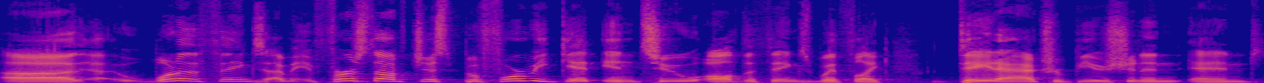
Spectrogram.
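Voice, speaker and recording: A man with an American accent, fairly high pitch and lively intonation, at a fairly quick pace, in a dry, close sound with no echo and a very clean recording with a silent background. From Philadelphia. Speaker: podcast host. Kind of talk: interview. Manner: clear, polished.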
